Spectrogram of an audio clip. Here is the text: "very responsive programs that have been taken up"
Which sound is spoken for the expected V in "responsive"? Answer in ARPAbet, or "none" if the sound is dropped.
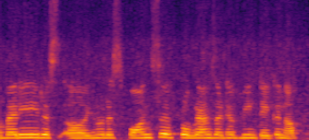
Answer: V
